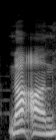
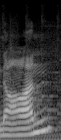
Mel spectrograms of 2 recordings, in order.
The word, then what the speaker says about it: na'an: In the word na'an, you'll notice the glota symbol in between the two A's, so that indicates an abrupt stop. So rather than just saying nan, it's na'an. Na'an.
